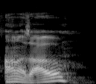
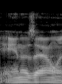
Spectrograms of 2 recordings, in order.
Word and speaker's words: anazao: So it's technically pronounced anazao because there isn't like an eh sound in like the Koine Greek, mm-hmm. which is really difficult. So we pretty much all say anazao anyway.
